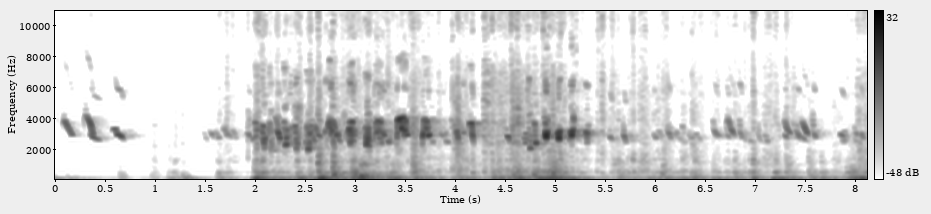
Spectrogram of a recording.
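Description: Young chicks in a henhouse with cup drinkers peep in quick, high, scattered chirps, first a few isolated cheeps, then a busier flock chorus over soft shuffling and rustling nearby.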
